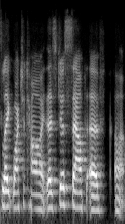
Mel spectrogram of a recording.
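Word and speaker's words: Ouachita: It starts with a O, but it's pronounced Wita. Oh, yeah. Yeah. Okay. I know. We have time. Yeah. Mhm. It's Lake Watita.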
